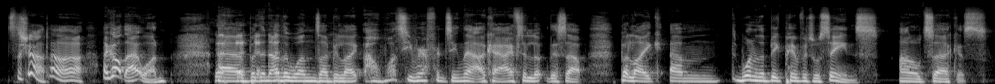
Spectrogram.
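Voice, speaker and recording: Guy on a book podcast, voice a bit on the high side, chatty, casual. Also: animated, brisk. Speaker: podcast co-host reviewing books.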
